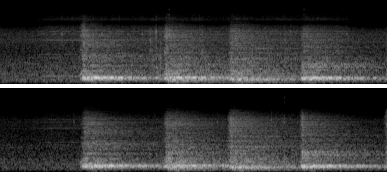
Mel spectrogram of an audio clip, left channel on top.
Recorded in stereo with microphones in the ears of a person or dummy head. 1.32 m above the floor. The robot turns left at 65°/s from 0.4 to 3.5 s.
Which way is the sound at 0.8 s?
75° left (ahead or behind).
